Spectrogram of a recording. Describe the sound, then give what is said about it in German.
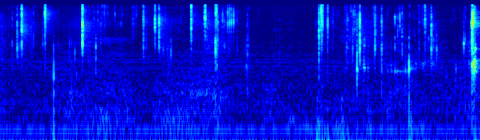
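Chewing on a Center Shock sour chewing gum makes many faint, wet clicks and squishes in an irregular rhythm, with no talk. “Ich habe gerade einen Center Shock hier bei mir. Schön. Ich esse den, den jetzt.”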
